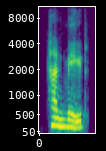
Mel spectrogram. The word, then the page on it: handmade: Indian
